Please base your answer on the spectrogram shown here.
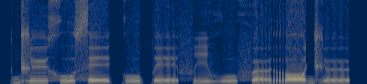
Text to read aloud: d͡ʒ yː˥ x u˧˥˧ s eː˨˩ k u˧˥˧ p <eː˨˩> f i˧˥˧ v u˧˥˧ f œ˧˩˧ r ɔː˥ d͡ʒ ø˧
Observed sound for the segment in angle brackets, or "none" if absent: eː˨˩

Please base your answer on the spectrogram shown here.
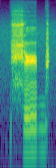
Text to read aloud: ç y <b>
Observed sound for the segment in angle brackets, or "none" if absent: b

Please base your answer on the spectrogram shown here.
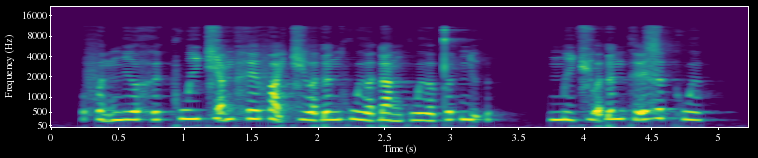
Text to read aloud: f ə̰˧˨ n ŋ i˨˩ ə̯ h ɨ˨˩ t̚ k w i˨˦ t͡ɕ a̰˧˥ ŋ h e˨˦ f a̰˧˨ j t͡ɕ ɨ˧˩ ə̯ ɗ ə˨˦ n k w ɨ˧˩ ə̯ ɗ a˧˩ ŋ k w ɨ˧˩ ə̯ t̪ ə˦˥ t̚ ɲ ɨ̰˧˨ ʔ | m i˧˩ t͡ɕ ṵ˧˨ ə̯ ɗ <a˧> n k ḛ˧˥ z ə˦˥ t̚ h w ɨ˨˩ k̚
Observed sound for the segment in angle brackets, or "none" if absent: ə˧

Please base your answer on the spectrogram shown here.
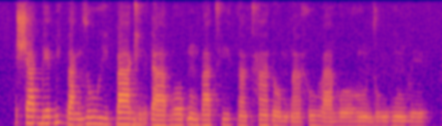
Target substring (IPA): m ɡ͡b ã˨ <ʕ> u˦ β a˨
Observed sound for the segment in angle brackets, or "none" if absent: h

